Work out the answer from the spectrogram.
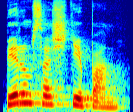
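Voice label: "перымса степан", Komi, female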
